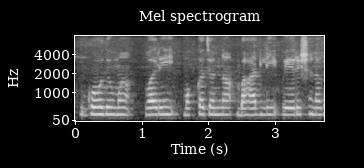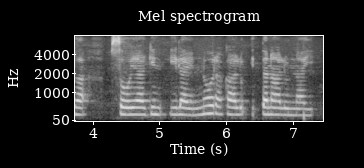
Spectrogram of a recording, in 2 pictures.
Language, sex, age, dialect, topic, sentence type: Telugu, female, 31-35, Telangana, agriculture, statement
